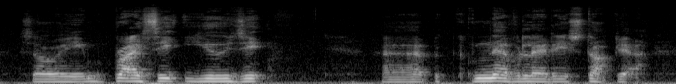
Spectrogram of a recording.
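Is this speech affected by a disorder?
Yes: amyotrophic lateral sclerosis.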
